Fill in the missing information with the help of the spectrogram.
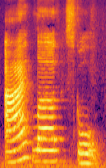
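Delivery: very slow I love school, each word apart. Shown as a demonstration. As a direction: count each word slowly. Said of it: "you say that with me".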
